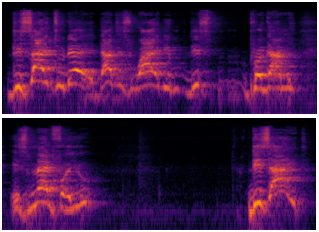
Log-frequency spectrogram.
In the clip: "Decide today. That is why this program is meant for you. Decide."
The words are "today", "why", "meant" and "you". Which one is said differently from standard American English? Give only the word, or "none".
meant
